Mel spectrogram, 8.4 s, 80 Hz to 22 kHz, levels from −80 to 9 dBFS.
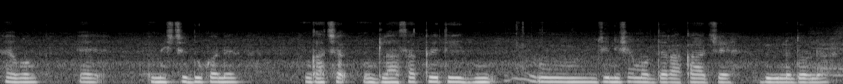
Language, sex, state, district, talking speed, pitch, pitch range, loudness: Bengali, male, Tripura, West Tripura, 120 wpm, 185 Hz, 180-190 Hz, -15 LUFS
